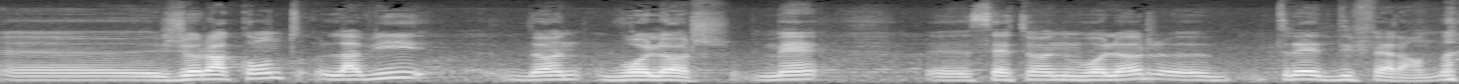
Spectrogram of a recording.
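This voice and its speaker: A man with a Turkish accent and a medium pitch speaks very slowly with ordinary pitch variation and long, frequent pauses, over noticeable background noise. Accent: non-native French, Turkish. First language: Turkish (speaking French). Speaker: writer and economics youtuber. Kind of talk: interview. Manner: hesitant, many fillers.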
